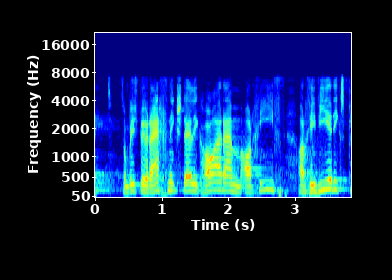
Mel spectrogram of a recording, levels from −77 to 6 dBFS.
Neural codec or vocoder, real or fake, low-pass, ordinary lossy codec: none; real; 7.2 kHz; none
